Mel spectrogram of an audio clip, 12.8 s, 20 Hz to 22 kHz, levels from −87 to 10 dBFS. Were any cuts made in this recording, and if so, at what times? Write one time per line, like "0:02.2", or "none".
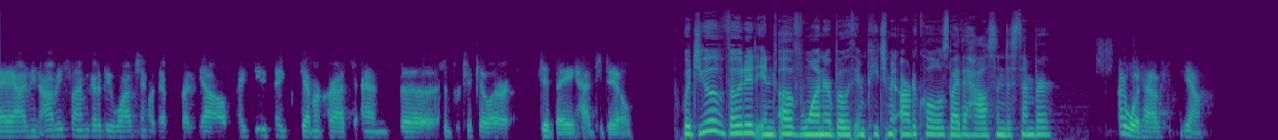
0:01.5
0:02.4
0:03.0
0:04.4
0:05.5
0:07.8
0:09.5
